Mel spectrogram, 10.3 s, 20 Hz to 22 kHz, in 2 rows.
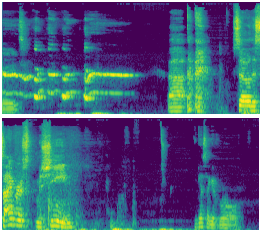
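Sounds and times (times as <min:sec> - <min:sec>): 
rough voice-like burst: 0:00.0 - 0:01.5, 0:03.3 - 0:06.7
long wavering howls from all around: 0:00.0 - 0:02.8
speech: 0:04.7 - 0:06.7, 0:09.1 - 0:10.0.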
